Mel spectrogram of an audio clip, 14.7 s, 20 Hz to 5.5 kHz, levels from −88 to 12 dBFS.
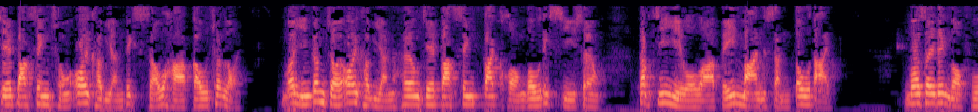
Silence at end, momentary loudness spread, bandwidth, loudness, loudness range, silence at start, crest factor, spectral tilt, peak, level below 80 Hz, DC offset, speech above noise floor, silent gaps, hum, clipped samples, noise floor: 0 s; 10 LU; 5 kHz; -15 LUFS; 3 LU; 0 s; 16 dB; -9.5 dB/octave; 0 dBFS; -48 dBFS; under 0.1%; 55 dB; none; none; under 0.1%; -69 dBFS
